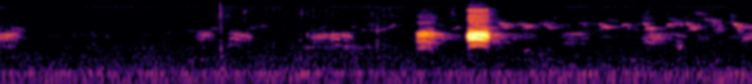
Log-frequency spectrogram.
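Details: Crow uttering one loud, hoarse caw amid faint chatter and softer calls from other birds.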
